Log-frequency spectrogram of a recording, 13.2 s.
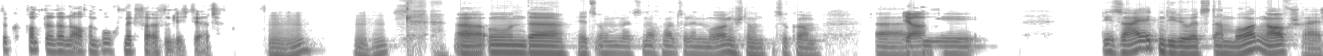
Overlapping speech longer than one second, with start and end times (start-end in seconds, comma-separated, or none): none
